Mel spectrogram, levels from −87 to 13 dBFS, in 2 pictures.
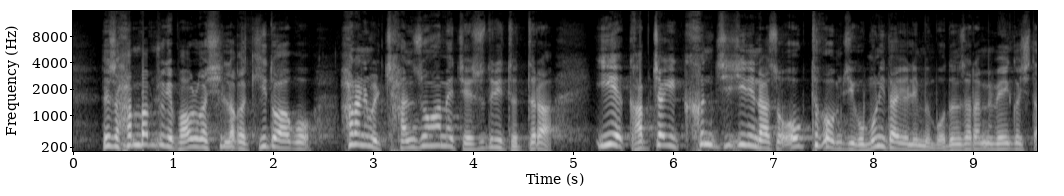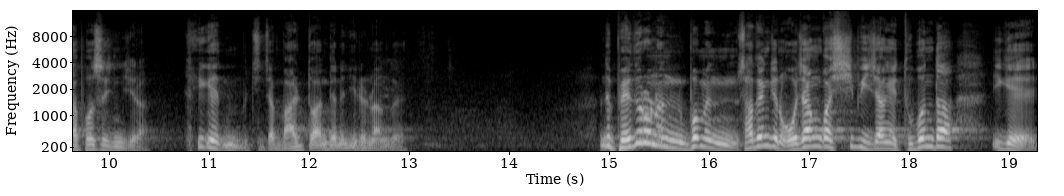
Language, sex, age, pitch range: Korean, male, 40-59, 175-260 Hz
